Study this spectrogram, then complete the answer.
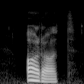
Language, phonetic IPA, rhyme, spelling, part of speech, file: Hungarian, [ˈɒrɒt], -ɒt, arat, verb, Hu-arat.ogg
- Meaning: to harvest, to reap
